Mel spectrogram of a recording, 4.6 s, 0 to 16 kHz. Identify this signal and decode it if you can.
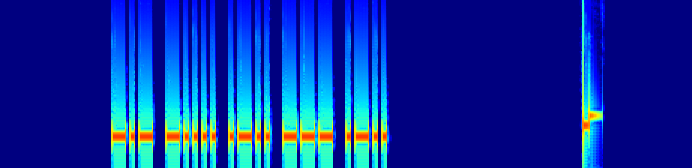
Morse code, heard as a keyed tone, about 40 wpm, 700 Hz. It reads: K6LOL
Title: USA Call Signs - 2x Character Spacing - 40wpm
